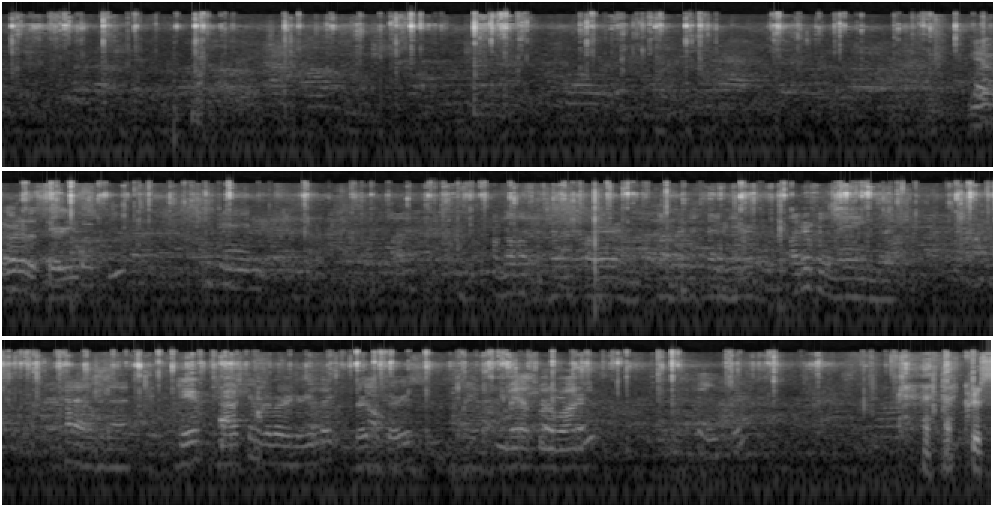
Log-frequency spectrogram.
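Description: Poker chips clicking and clacking in quick, irregular runs as players riffle and stack them at the table. Low murmured table talk joins underneath about a third of the way in.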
